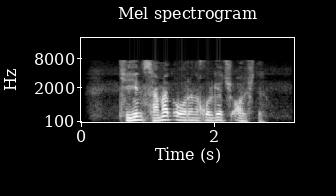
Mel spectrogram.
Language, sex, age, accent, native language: Uzbek, male, 25-34, Samarqand, Uzbek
